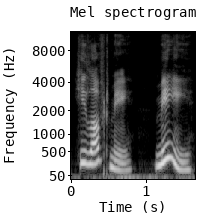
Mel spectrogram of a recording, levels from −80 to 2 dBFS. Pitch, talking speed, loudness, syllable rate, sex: 220 Hz, 110 wpm, -17 LUFS, 3.8 syllables/s, female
